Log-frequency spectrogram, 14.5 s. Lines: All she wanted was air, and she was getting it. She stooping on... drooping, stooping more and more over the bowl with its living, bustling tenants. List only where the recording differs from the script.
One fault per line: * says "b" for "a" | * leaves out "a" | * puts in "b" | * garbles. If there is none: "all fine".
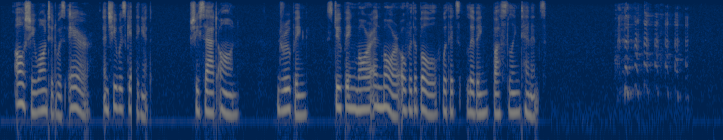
* says "sat" for "stooping"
